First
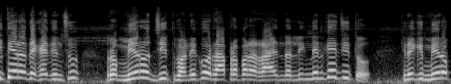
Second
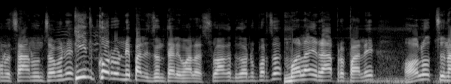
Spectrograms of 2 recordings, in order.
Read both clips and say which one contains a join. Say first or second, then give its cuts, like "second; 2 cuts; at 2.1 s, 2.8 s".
second; 2 cuts; at 0.7 s, 2.8 s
